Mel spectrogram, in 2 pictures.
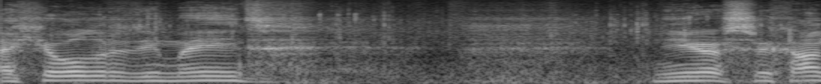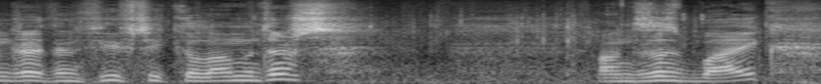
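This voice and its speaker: Amid noticeable background noise, a man with a non-native accent and a high pitch speaks at a moderate pace, with fairly even intonation and long, frequent pauses. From Ukraine. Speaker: cycling vlogger. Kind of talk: casual vlog monologue. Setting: outdoors on a bike. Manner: halting.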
